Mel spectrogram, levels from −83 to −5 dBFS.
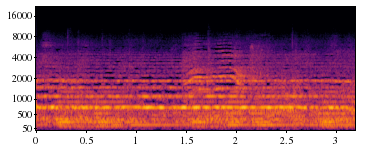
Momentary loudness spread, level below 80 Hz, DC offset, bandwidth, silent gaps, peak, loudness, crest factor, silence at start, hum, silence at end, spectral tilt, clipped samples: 3 LU; -60 dBFS; under 0.1%; 9.6 kHz; none; -8 dBFS; -22 LUFS; 14 dB; 0 s; none; 0 s; -5.5 dB/octave; under 0.1%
